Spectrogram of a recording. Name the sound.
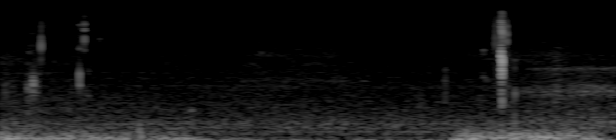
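typing on a keyboard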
